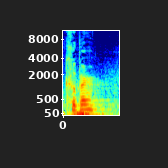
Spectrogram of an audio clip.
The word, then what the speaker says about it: Cowper: Lee, George Whitfield, Hudson Taylor, William Tyndale, Adoniram Judson, Jim Elliot, Nate Saint, John Wycliffe, John the Baptist, William Carey, William Cowper, pronounced Cooper, John Newton, George Mueller, Amy Carmichael, Mary Slessor.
